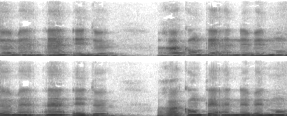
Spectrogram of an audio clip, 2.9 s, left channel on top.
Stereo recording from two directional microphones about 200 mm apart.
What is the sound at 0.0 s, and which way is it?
Speech, 40° right (ahead or behind).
